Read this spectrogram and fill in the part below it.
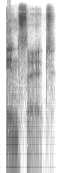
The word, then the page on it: inset: British English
